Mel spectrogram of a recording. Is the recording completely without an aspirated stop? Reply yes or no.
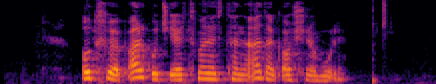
no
